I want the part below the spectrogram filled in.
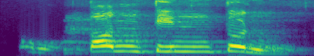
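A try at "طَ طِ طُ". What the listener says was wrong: Itu bunyi Jawa huruf O.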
